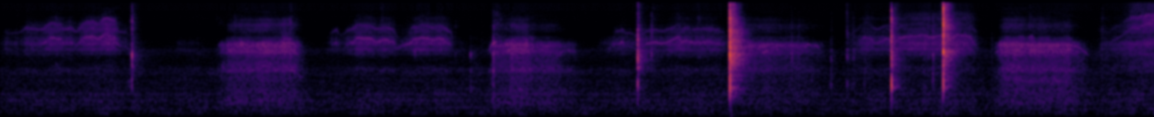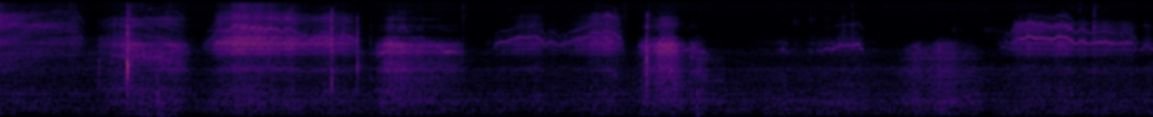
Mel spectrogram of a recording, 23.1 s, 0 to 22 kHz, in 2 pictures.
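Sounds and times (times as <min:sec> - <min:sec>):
sharp clicks: 0:07.3 - 0:07.6, 0:08.3 - 0:09.7.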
